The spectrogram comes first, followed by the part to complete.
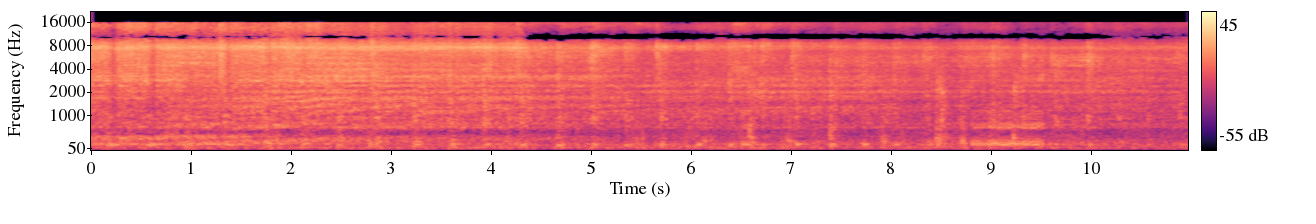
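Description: GWR 4200 Class 2-8-0 steam tank engine pulling away with a passenger train: a steady hiss of steam with the exhaust beats of the loco. From about five seconds in, the coaches rolling past add a run of sharp clicks and knocks from their wheels.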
